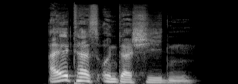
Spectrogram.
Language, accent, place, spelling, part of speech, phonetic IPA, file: German, Germany, Berlin, Altersunterschieden, noun, [ˈaltɐsˌʔʊntɐʃiːdn̩], De-Altersunterschieden.ogg
- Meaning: dative plural of Altersunterschied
